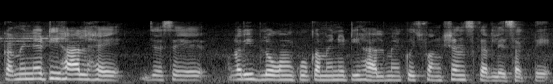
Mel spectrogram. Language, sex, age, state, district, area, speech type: Urdu, female, 60+, Telangana, Hyderabad, urban, spontaneous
